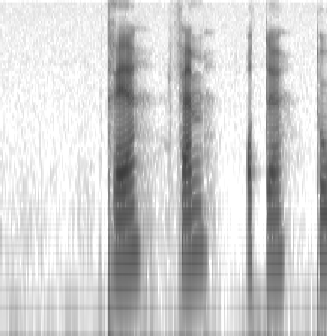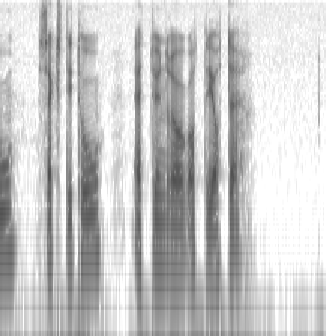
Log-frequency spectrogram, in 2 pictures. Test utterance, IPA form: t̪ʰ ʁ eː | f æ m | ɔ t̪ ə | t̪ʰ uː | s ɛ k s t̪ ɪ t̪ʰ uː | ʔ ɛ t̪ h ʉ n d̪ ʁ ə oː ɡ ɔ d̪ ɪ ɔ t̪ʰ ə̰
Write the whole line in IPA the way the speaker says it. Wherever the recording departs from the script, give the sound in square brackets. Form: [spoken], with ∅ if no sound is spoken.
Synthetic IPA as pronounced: t̪ʰ ʁ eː | f [ɛ] m | ɔ t̪ ə | t̪ʰ uː | s ɛ k s t̪ ɪ t̪ʰ uː | ʔ ɛ t̪ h ʉ n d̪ ʁ ə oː ɡ ɔ [t̪] ɪ ɔ [t̪] ə̰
